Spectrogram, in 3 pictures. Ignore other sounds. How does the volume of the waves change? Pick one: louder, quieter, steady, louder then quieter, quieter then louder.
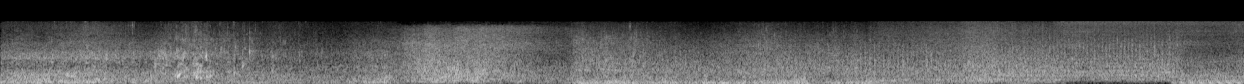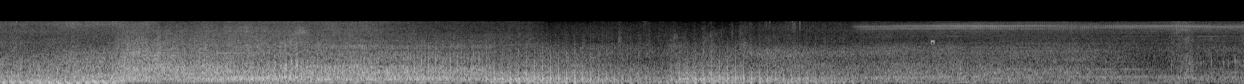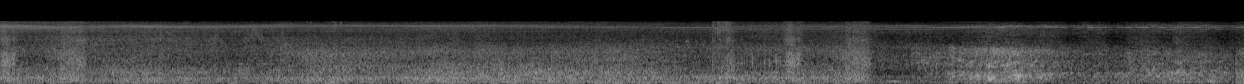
quieter.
